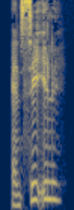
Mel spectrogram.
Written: anseelig

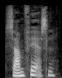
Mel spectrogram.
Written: samfærdsel

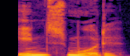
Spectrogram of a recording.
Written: indsmøre

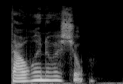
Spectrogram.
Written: dagrenovation

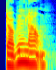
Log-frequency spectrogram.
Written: dobbeltnavn

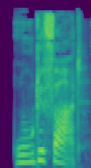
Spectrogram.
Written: RUTEFART

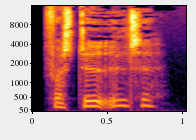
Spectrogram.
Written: forstødelse

